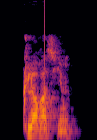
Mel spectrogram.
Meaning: chlorination (all senses)
- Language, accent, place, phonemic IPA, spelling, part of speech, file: French, France, Lyon, /klɔ.ʁa.sjɔ̃/, chloration, noun, LL-Q150 (fra)-chloration.wav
